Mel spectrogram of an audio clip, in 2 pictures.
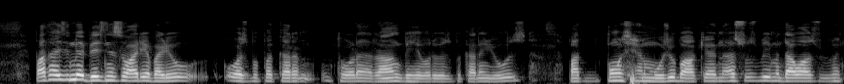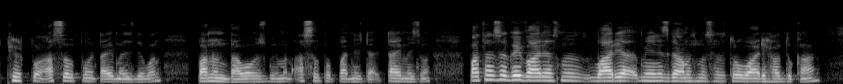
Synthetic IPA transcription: pɐt̪ʰaːzilmʲebiznis̬ʋaːɾjaːbɐɽijoː | oːs̬bɨpɐt̪̚kɐɾɐnt̪ʰoːɽaɾãːŋɡbʱeːʋɐɾjoːzbɨkɐɾɐnjuːz | pɐt̪põːsɦenmuːd͡ʒubaːkɐnɐsusbɨjmɐd̪ɐʋaːus̬bmɐnpʰiʈ̚punɐ̰sɐlpũːnʈaːjmɐnzd̪iʋɐn | pɐnund̪ɐʋaːus̬bɨjmɐnɐ̰sɐlpɐpɐniʈaːjmɐnzd̪iʋɐn | pɐt̪ʰaːs̬ɐɡɐjʋaːɾʲjasmɐʋaːɾjameːnis̬ɡaːmɐs̬mɐsɐsɐt̪ɾoːʋaːɾiɦad̪ukaːn

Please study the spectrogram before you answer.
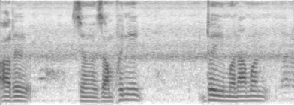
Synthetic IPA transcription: aɾɯ | zɯŋzampʰɯjni | dɯjmɐnamɐn

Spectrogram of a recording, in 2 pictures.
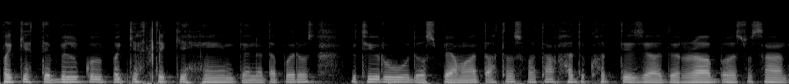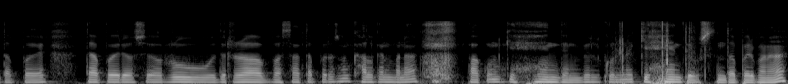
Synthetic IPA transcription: pɐkeht̪ebilkulpɐkeht̪ekeheːnt̪enɐt̪ɐpəɾʲoːs | jut̪ʰiɾuːd̪oːspʲaːmãːt̪ɐt̪ʰoːsʋɐt̪ʰãːhɐd̪kʰot̪ːizaːd̪ɾɐbəsʋɐsãːnt̪ɐpəɾʲt̪ɐpəɾʲosɾuːd̪ɾɐbʋɐsãːnt̪ɐpəɾʲos̬ɐnkʰɐlkɐnbɐnaːpakunkehẽnt̪enbilkulnɐkehẽːnt̪eost̪ɐnt̪ɐpəɾʲbɐnaː

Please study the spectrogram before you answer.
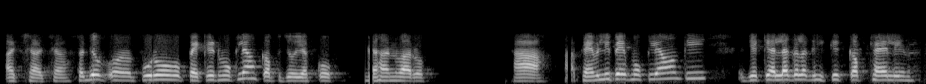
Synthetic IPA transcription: ɐtːʃʰaɐtːʃʰaːsɐʄopuːɾopɛːkeːʈmoːklijaõkɐpd͡ʑojɐkːo | ɗɐɦənʋaːɾo | ɦaɦa̰pʰɛːmɪlipeːk̚moːkljaːõki | d͡ʑeːkeɐləɡɐləɡɦɪkɪkːɐp̚ʈʰaɦeliːn

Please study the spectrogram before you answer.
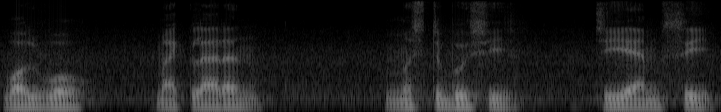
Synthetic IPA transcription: ʋɔlwo | maklaɾən | misʈbusi | d͡ʒiemsi

